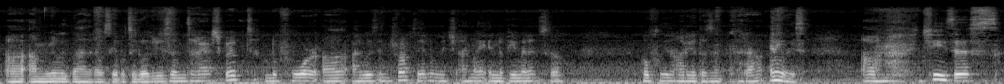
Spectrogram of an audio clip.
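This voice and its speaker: An ASMR performer chatting casually and unscripted to listeners, with a halting, self-deprecating manner. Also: mid-range voice, steady tone, mellow. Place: at home in an empty house. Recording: clearly noisy home recording.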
